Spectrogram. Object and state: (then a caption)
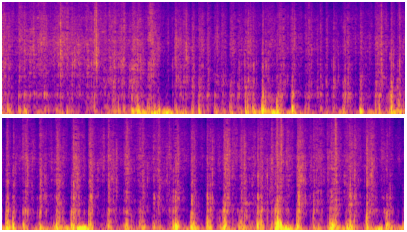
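Paper manila envelope. Fingertips and nails quickly scratch and tap the flat surface of a large yellow-brown paper manila envelope held up in the air. The result is a fast, dense stream of dry papery scratches and soft, dull taps with no ringing afterward.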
